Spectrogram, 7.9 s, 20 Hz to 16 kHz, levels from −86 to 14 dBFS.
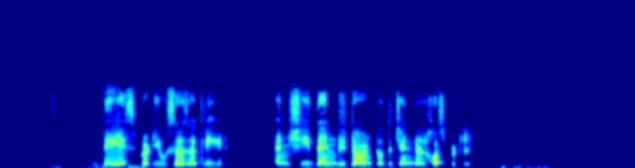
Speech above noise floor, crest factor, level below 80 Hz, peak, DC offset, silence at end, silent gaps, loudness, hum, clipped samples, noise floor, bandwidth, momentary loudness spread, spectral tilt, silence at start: over 58 dB; 24 dB; -80 dBFS; -10 dBFS; under 0.1%; 2.1 s; none; -31 LUFS; none; under 0.1%; under -90 dBFS; 8 kHz; 14 LU; 1.5 dB/octave; 1.3 s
